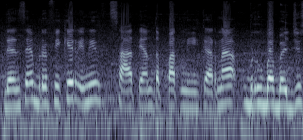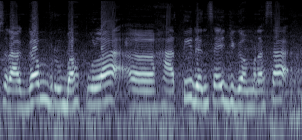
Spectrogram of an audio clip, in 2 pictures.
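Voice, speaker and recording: A twenty-nine-year-old woman speaking in a measured, earnest way in an interview. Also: a little high, music in the background. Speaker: interviewee, TV presenter and PR officer. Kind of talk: personal testimony interview.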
